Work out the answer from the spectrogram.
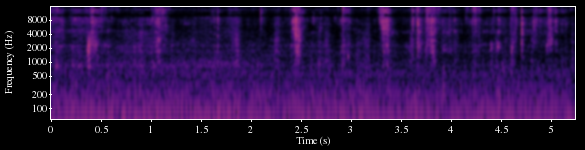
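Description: A person chewing a mouthful of crispy chicken sandwich close to the microphone, with scattered soft crunchy clicks over a faint steady low hum.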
